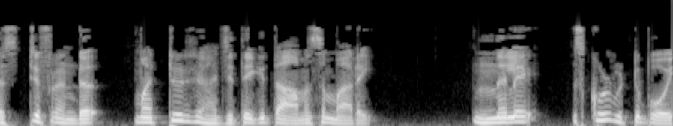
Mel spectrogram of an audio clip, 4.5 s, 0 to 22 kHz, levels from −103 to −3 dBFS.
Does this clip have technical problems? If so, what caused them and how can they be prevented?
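Yes. AAC compression throughout: nothing above 9.1 kHz and a dull, smeared, warbly sibilance, likely from AAC-LC at a low bitrate around 32 kbps. Export at a higher bitrate or keep an uncompressed master.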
